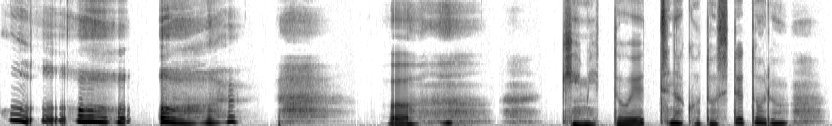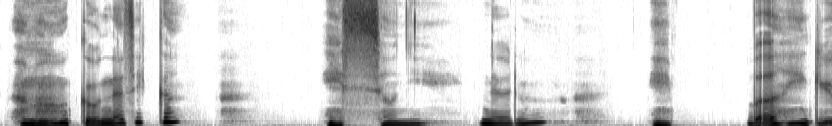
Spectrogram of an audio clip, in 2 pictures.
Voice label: おやすみボイス, ASMR

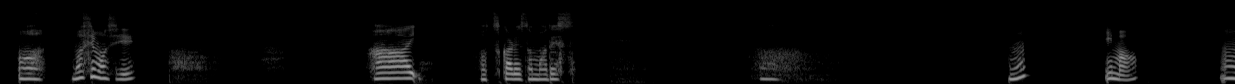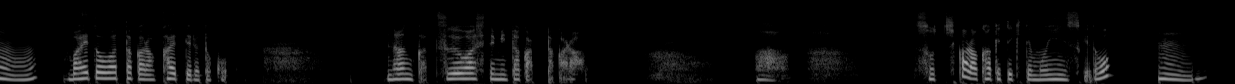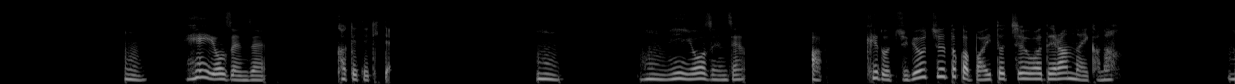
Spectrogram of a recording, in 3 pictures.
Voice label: 通話; 即おち！; Voice+SNAP; 効果音・液体音無し

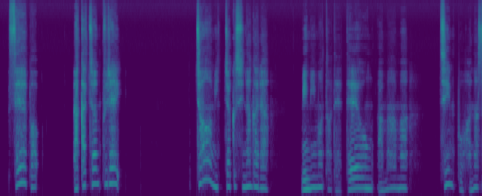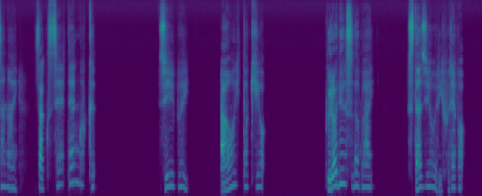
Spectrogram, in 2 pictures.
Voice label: タイトルコール, ASMR

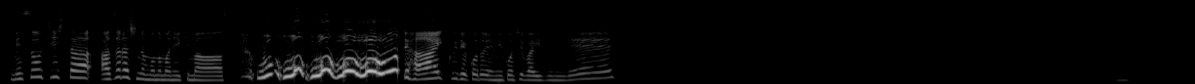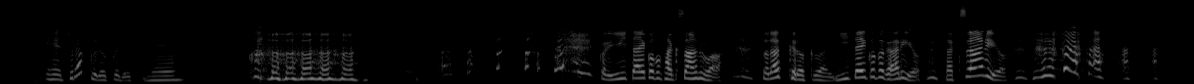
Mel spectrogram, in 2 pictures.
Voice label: フリートーク; 露草 綺麗な露草先輩は下ネタしか言わない

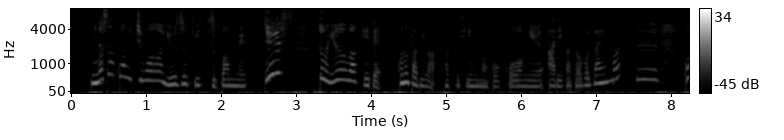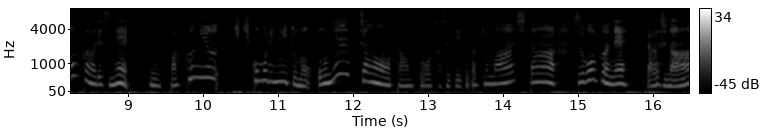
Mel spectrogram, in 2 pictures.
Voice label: ニート姉 フリートーク; ラムネ屋様

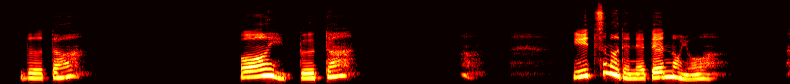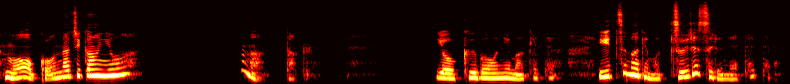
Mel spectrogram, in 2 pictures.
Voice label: 辛辣目覚ましボイス; ミカ

